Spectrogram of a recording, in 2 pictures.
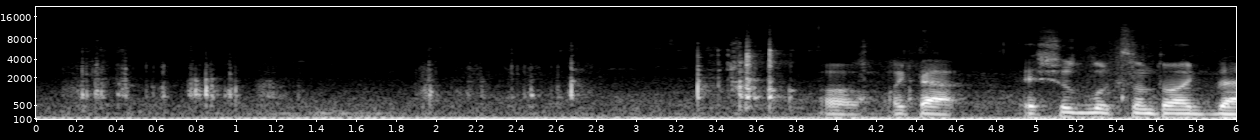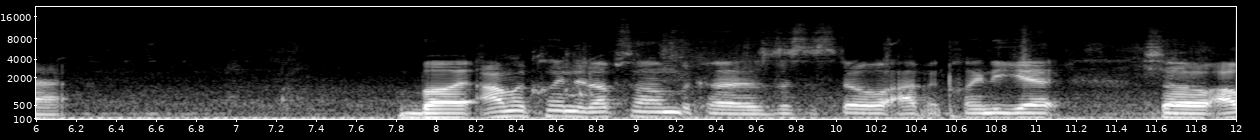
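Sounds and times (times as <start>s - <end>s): steady low hum: 0.0s - 12.0s
plastic parts clicking and tapping: 0.1s - 4.6s.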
